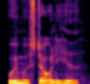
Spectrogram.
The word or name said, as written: uimodståelighed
